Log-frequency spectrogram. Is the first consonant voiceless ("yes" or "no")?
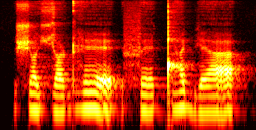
yes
